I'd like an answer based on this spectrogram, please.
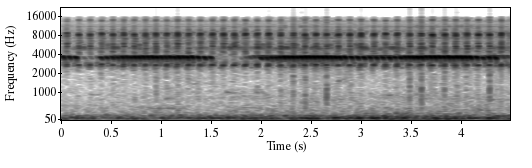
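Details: Walang kecek katydid calling at night with a sustained, piercing high buzz, broken by a short pause before resuming with faint underlying ticks.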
